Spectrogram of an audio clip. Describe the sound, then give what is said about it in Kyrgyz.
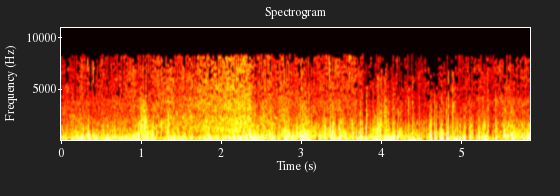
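Strong mistral wind from the north blowing outdoors in Provence, a loud, steady roar and buffeting that carries through the whole stretch with no talk. “Франциялык режиссердун киносун көрүп жатканыбызда сыртта мистраль башталды. Түндүктөн соккон бул шамалдын адамды да учуруп кетчүдөй күчү бар экен.”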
